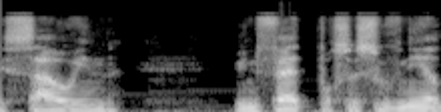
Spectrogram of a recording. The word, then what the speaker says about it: Samhain: Les Selt appelaient ce festival Samein prononcé Saoin.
